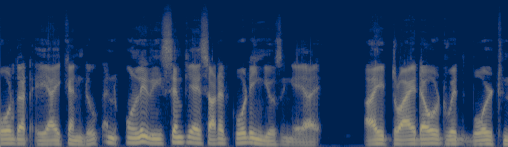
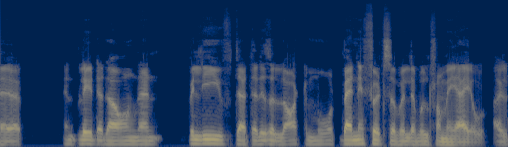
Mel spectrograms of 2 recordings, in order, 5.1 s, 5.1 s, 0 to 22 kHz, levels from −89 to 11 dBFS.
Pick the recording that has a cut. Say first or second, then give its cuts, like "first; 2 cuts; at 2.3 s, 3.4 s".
second; 1 cut; at 3.4 s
